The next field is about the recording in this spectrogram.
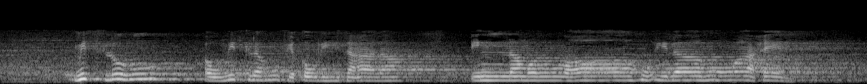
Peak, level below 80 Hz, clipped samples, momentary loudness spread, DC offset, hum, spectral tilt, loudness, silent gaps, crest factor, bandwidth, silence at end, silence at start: -2 dBFS; -74 dBFS; under 0.1%; 14 LU; under 0.1%; none; -9.5 dB/octave; -21 LUFS; none; 18 dB; 5.2 kHz; 0 s; 0 s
